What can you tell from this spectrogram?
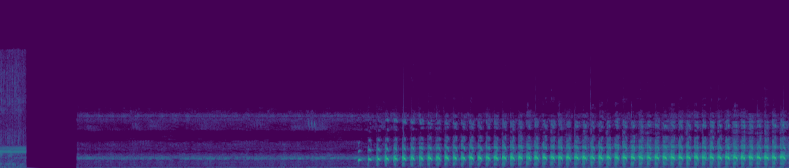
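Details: Frog. A faint, even droning tone fills the first few seconds. Then a frog starts a loud, throaty croak of rapid pulses, repeated about three times a second and holding steady to the end.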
